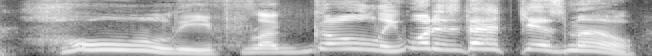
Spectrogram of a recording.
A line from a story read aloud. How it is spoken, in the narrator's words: He screeched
